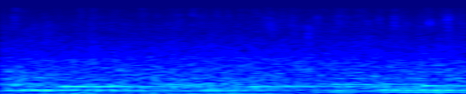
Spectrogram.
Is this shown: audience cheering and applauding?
no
